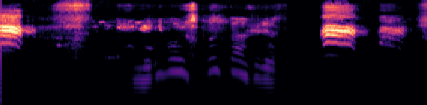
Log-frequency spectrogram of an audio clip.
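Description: A bird calling outdoors: two short, loud calls, one at the very start and another about three seconds in. Faint talking comes in between.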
